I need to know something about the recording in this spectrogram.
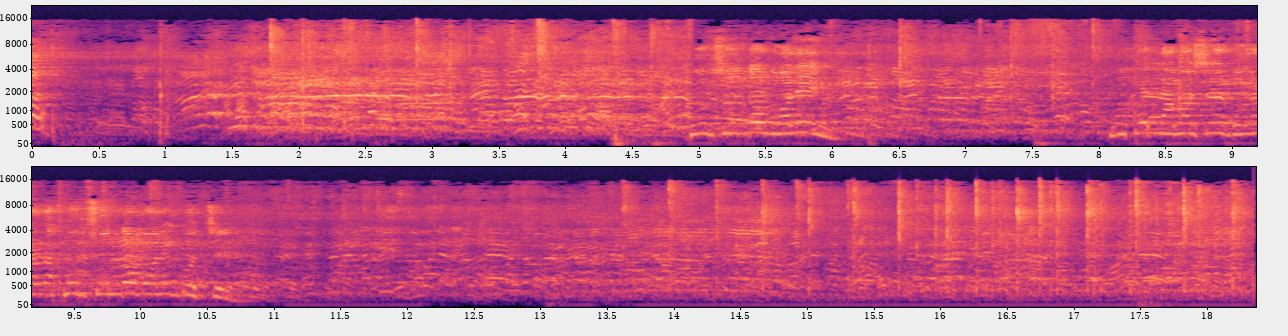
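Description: A crowd outdoors cheers and shouts.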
